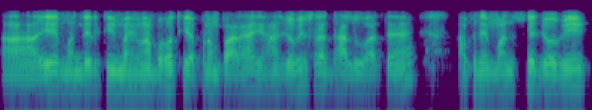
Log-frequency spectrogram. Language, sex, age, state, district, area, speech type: Hindi, male, 60+, Bihar, Darbhanga, urban, conversation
